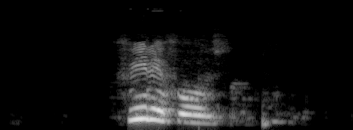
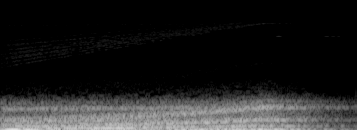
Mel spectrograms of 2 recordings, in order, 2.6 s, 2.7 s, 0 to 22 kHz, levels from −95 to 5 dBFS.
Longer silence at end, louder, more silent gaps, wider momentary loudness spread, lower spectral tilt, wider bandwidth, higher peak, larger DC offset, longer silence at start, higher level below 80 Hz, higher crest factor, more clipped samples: first, 1.05 s vs 0 s; first, -17 LUFS vs -27 LUFS; neither; first, 15 LU vs 9 LU; second, -6.5 dB/octave vs -14.5 dB/octave; first, 6 kHz vs 1.1 kHz; first, -4 dBFS vs -8 dBFS; neither; first, 0.95 s vs 0 s; second, -84 dBFS vs -28 dBFS; first, 18 dB vs 12 dB; neither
